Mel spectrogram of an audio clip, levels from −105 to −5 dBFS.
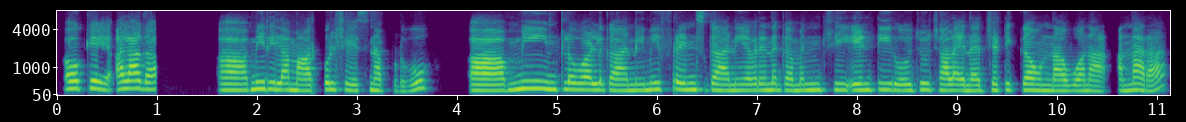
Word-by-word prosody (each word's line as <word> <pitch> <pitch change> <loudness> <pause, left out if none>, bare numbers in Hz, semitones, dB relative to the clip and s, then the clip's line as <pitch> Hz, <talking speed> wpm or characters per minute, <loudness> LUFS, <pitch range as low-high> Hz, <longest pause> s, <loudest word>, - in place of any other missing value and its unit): Okay. 265 0 +3 0.2
అలాగా 265 -2 +4 0.8
ఆహ్, 210 0 +3
మీరిలా 245 -3 +2
మార్పులు 195 +4 0
చేసినప్పుడు 200 -3 -4 0.7
ఆహ్, 200 0 +6 0.2
మీ 265 +1 +4 0.2
ఇంట్లో 240 0 +1
వాళ్ళు 225 0 +2
కానీ, 200 0 0
మీ 230 - +1
ఫ్రెండ్స్ 230 -2 0
గాని, 200 -1 0
ఎవరైనా 215 +1 -1
గమనించి 215 +2 -2 0.2
ఏంటి 220 +1 -1
ఈ - - -2
రోజు 205 +2 -2 0.2
చాలా 205 0 +1
ఎనర్జిటిక్‌గా 210 +3 -2
ఉన్నావు 190 0 -1
అని 185 -2 -2 0.3
అన్నారా? 200 -2 0
210 Hz, 130 wpm, -24 LUFS, 200-225 Hz, 0.8 s, ఆహ్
